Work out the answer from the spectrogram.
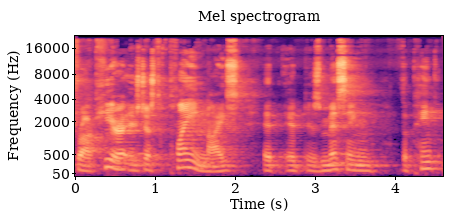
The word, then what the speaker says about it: gneiss: This first one is granite gneiss, and that is spelled Gneiss, but pronounced like have a nice day.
